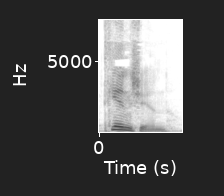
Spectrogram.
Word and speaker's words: Tianjin: But you have to say like Tianjin, like that little inflection.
